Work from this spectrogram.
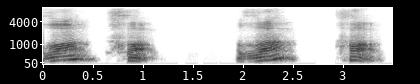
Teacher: غین اور خا، یہ ادا ہوتے ہیں حلق کا وہ حصہ جو منہ کی طرف ہے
